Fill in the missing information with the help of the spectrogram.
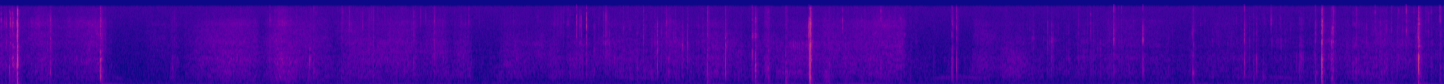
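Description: Fingers and long nails ruffle the rows of silver metal pieces on a large padded metal-sequin fabric pillow, making a soft, continuous crinkly rustle. Sharp, bright clicks stand out at irregular moments, over a steady low rumble.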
